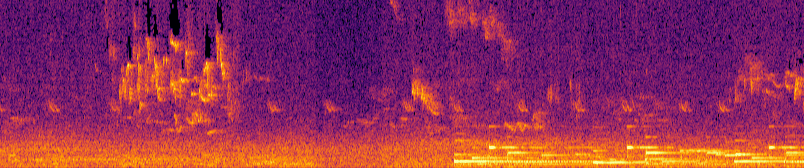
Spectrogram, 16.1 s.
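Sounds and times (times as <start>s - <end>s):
background hiss: 0.0s - 16.0s
birds chirping: 6.5s - 16.0s.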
